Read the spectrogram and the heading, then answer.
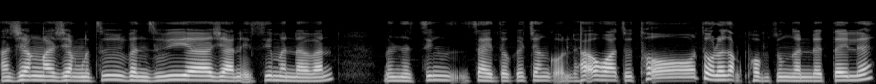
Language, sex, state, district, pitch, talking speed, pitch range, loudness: Wancho, female, Arunachal Pradesh, Longding, 185 Hz, 200 wpm, 175-200 Hz, -15 LUFS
